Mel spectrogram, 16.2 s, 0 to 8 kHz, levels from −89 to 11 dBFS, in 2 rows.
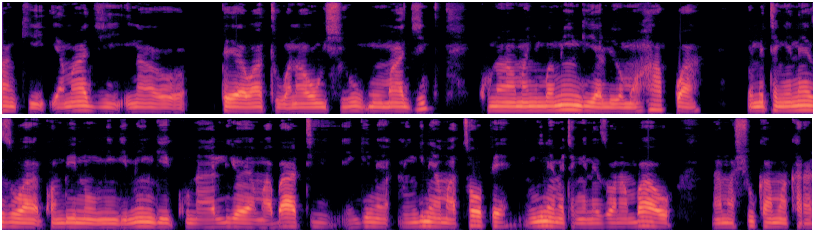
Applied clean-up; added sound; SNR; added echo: none; none; none; none.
